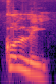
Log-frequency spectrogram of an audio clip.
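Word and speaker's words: קולי: Então, aqui basicamente eu vou pronunciar como koli. Koli, que vai significar a minha voz.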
